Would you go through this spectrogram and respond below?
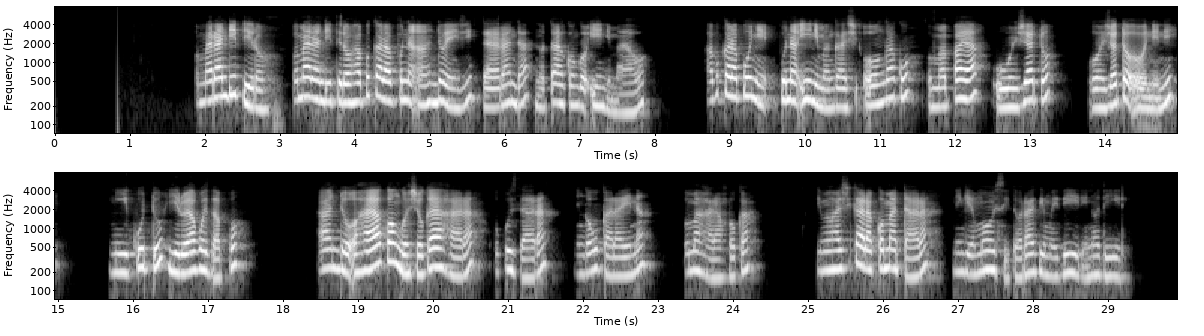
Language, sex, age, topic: Oshiwambo, female, 18-24, finance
